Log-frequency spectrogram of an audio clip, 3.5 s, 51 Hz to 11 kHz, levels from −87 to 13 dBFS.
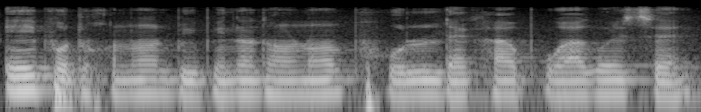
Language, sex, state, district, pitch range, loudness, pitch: Assamese, male, Assam, Sonitpur, 115-125 Hz, -18 LUFS, 120 Hz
